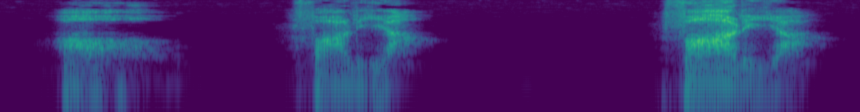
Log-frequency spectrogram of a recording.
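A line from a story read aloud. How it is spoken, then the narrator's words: Priest murmuring. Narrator (Chinese): 神父喃喃地说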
